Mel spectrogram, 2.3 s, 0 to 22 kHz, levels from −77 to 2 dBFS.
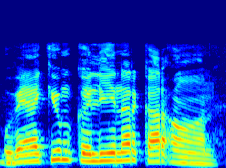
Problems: none marked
